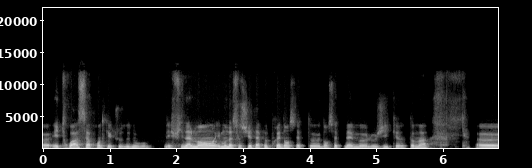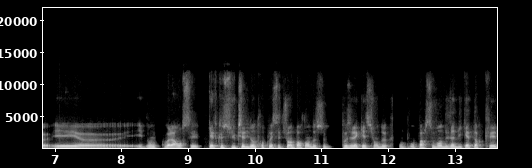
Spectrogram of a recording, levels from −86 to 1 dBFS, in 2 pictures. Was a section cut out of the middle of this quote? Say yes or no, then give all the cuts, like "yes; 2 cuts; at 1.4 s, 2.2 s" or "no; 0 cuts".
yes; 3 cuts; at 1.7 s, 9.2 s, 12.1 s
